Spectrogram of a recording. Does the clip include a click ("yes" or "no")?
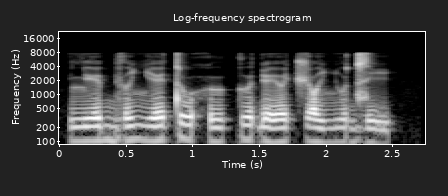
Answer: no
